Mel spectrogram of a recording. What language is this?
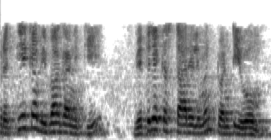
Telugu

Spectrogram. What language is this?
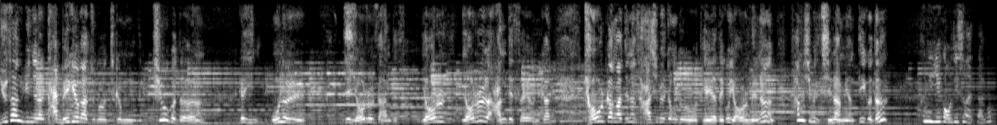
Korean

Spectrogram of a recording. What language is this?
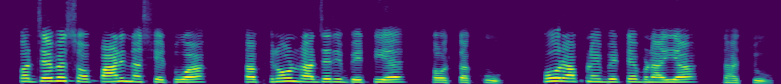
Kullu Pahari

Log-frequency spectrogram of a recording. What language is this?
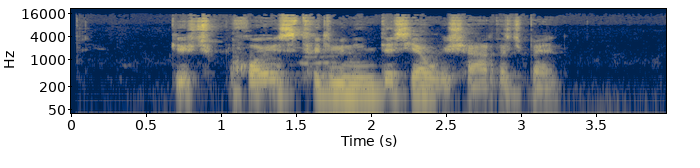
Mongolian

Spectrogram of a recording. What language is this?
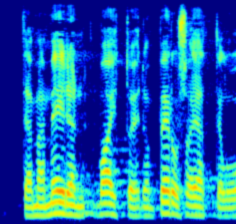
Finnish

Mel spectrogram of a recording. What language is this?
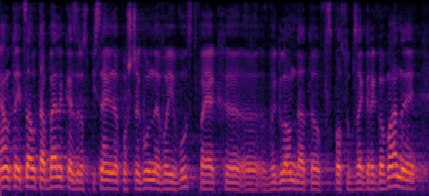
Polish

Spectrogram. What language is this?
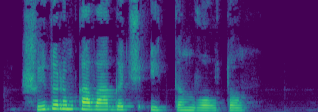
Mari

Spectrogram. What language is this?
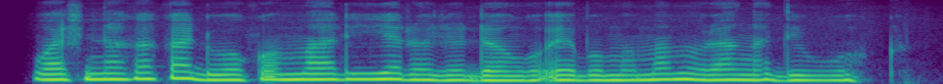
Luo (Kenya and Tanzania)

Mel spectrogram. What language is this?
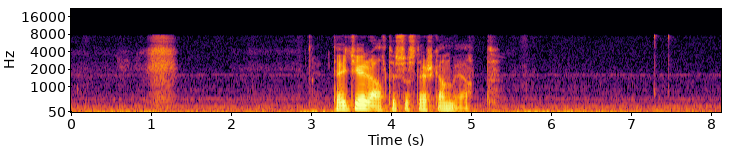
Faroese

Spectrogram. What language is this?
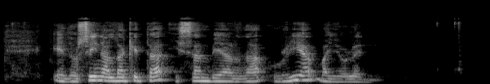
Basque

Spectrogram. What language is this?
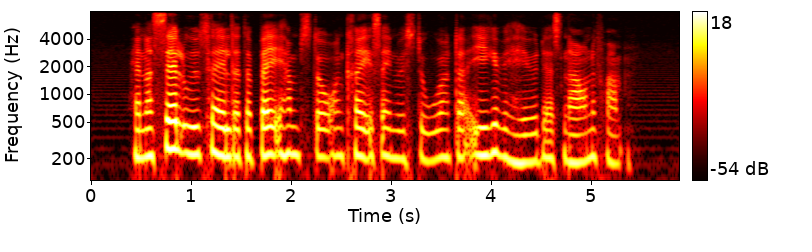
Danish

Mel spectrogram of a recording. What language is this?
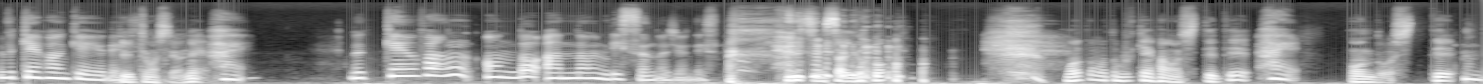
Japanese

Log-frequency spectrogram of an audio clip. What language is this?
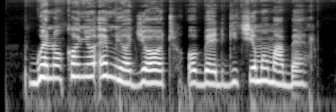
Luo (Kenya and Tanzania)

